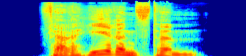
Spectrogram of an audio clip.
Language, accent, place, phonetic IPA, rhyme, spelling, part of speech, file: German, Germany, Berlin, [fɛɐ̯ˈheːʁənt͡stəm], -eːʁənt͡stəm, verheerendstem, adjective, De-verheerendstem.ogg
- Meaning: strong dative masculine/neuter singular superlative degree of verheerend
